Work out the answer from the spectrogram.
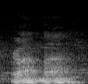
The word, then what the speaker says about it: Rama: Wymawiać. Tak, of course, people do say Hare Ramo. Oczywiście ludzie mówią Hare Ramo. Anyway, Rama.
